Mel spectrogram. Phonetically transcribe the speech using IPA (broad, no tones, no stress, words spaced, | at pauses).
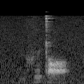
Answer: ifeʈɑ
